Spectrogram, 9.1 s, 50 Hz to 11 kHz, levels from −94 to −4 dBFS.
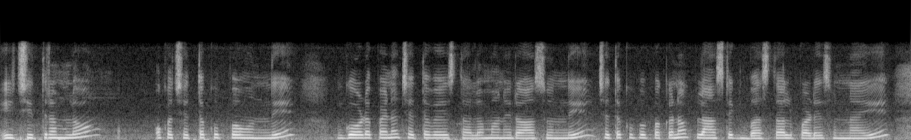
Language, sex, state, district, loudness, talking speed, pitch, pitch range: Telugu, female, Telangana, Mahabubabad, -18 LUFS, 130 wpm, 235 Hz, 220-245 Hz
